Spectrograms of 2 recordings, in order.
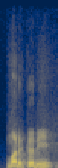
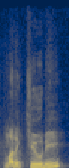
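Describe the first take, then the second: First: The second syllable is a plain 'ker' sound. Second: The second syllable is a 'kyoo' sound.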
